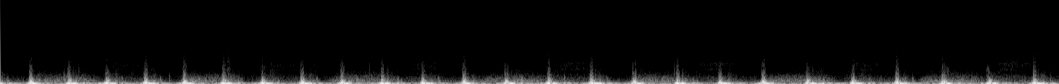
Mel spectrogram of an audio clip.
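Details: Own heart sounds recorded while doing step-up exercise: rapid, regular heartbeats with strong low thumps at about 146 per minute; fast heart rate from exertion.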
